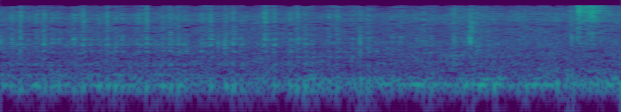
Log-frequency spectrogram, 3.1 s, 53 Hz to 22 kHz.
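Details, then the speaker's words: Peugeot 206 1.1 petrol, 500,000 km, after replacing coil and intake MAP sensor and resetting ECU: steady, even idle with no hunting or surging; earlier idle roughness, cold stalling and power loss resolved. "ça venait bien de ça c'était le dernier truc à régler pour moi le compte tours il marche plus mais voilà pour qu'on a perdu ce bruit des tourments dans le ralenti"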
